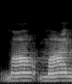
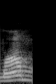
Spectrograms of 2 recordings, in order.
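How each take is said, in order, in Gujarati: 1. તે બે અલગ ઉચ્ચારણમાં વહેંચાય છે. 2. એક ઉચ્ચારણમાં બોલાય છે, અંતે m. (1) "મા માં નહીં" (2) "મામ ઉપર મીંડું છે એટલે મામ બોલાશે"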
